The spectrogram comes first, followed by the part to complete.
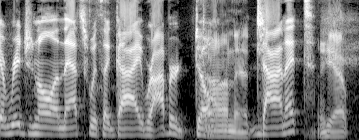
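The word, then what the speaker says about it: Robert Donat: that's with a guy Robert donet is how it pronounced and the Beautiful wondrous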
